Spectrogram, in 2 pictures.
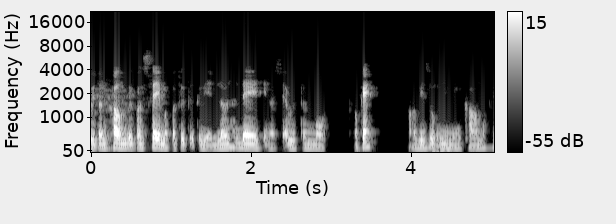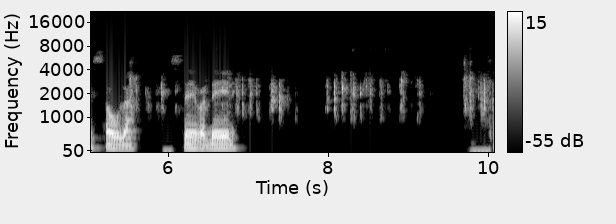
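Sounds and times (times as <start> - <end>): computer keyboard typing: 5.5 - 10.0.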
